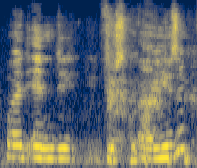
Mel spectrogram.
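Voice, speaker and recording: A woman's voice: fairly high pitch, moderate pace, darkish tone, a little hiss or hum. A woman hosting a radio interview, prompting her guests in a friendly, laughing way. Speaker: radio host. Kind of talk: casual interview chat. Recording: voice heard from a distance off the mic.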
